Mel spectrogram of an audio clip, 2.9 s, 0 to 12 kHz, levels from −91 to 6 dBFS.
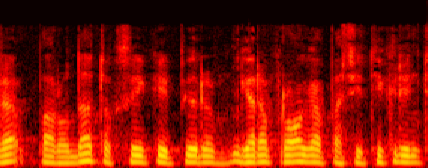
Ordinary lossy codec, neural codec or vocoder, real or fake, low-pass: AAC, 32 kbps; codec, 16 kHz, 8 kbps, FunCodec, trained on LibriTTS, 25 frames a second; fake; 7.2 kHz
